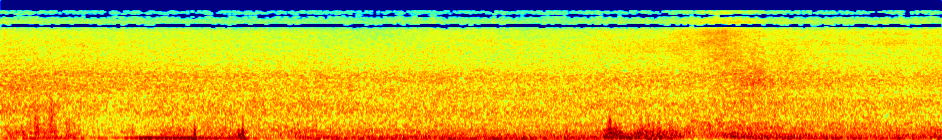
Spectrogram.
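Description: Heavy rain falling steadily on a city street, with cars swishing past through the water on the wet road; the tyre noise swells twice, once a second or two in and again about six seconds in.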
